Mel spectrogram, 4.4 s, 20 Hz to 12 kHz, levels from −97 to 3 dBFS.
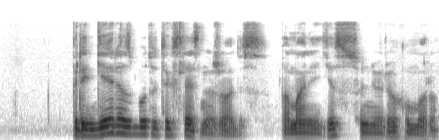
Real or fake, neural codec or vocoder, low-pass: real; none; 7.2 kHz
